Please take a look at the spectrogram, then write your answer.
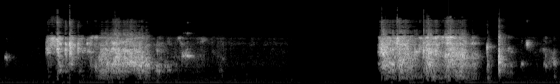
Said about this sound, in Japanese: え？扉開い た。 雨や。 雨降ってますね。わかりにくいけど。 大雨。 いや、雨の前のあの、扉開く音がびっくりしましたよ。なんか、暴動みたいな音しました。一瞬、扉開く音が暴動みたいな音してましたよ。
